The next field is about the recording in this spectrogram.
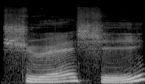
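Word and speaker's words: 学习: 한 번 더 쉬시 슈에 시 그렇죠 아 이때 발음 하실 때 슈에 할 때는요 입술을 입술을 모아서 위 발음으로 쉬에 위 발음으로 슈 그다음에 시 할 때는 입술을 양쪽으로 쭉 벌려서 시 아 시 그렇죠 슈에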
